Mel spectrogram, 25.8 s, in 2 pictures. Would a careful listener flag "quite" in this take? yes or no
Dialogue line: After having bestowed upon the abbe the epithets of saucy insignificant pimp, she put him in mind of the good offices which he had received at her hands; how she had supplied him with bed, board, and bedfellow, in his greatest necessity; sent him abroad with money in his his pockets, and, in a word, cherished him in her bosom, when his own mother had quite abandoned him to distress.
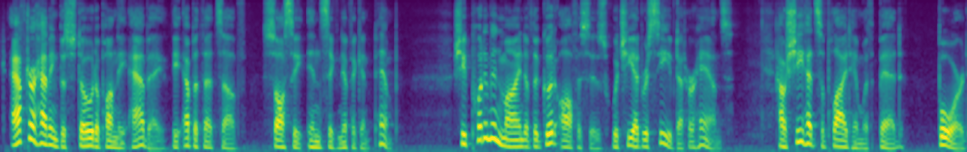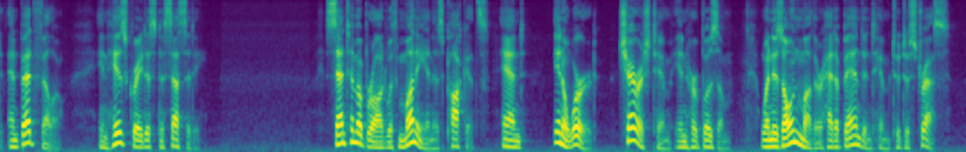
yes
